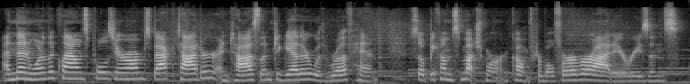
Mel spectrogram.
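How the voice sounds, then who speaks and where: A woman with a fairly high voice plays through a story game on stream. She narrates the on-screen text and drops in casual reactions of her own, with faint music underneath. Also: steady tone, fast talker, sharp tone. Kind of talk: video game playthrough, reading text aloud with casual reactions.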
